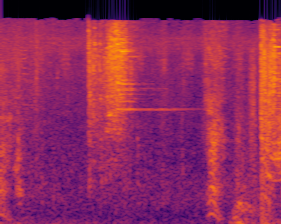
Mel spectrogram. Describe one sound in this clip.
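Metal weapons clash and ring in a fight.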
